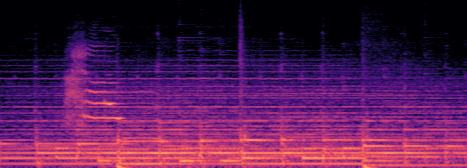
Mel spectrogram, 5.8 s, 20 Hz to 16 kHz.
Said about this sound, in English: For 16 years, a cross-eyed grey cat named Glee lived inside Hagia Sophia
